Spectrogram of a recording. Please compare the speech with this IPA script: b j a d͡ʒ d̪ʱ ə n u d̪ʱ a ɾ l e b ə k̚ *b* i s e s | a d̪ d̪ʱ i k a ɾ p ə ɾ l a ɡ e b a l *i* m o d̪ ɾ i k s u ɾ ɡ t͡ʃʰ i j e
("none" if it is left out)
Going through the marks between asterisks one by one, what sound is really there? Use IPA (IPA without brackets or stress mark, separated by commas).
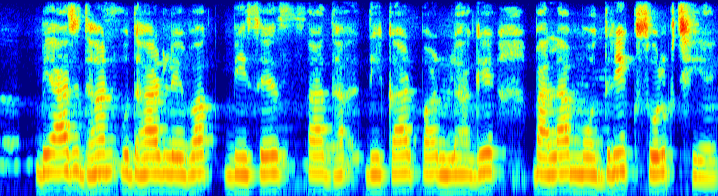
b, a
